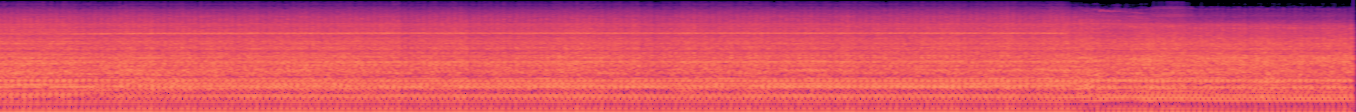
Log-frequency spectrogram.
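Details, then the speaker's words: Small diesel feeding a repurposed hydraulic pump used as a motor for a mini-excavator mower, with no load on it: steady high drone whose note sags near the end. The motor restricts the oil flow and loads the engine. "Well, it definitely restricts the flow some. Even, you know, there's no load on it or nothing."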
